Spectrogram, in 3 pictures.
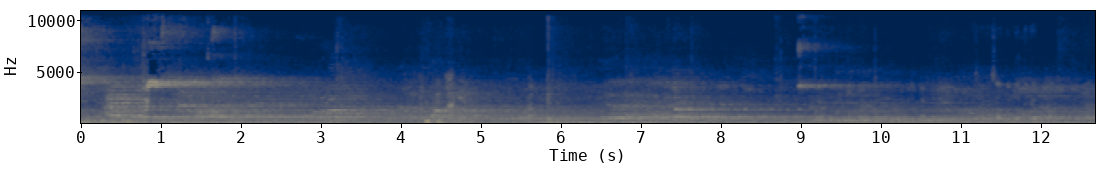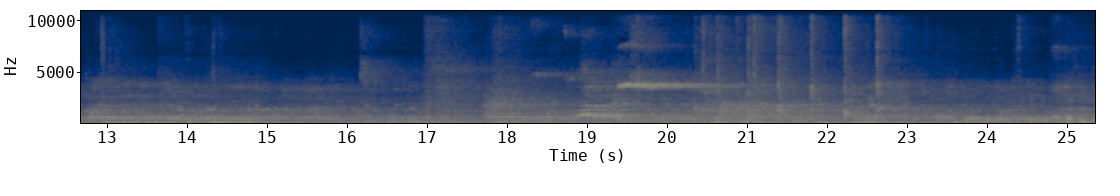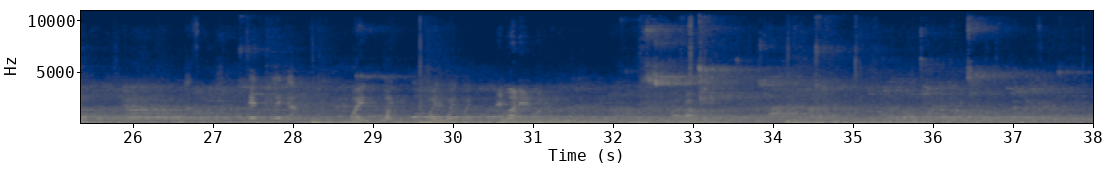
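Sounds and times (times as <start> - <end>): players' voices: 0.0 - 38.0
basketball bouncing on court: 29.6 - 29.9, 34.2 - 35.3.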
